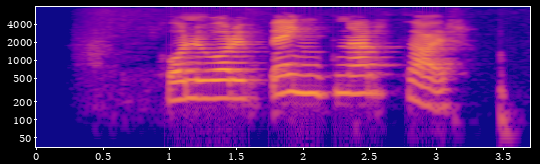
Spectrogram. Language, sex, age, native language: Icelandic, male, 8, Icelandic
